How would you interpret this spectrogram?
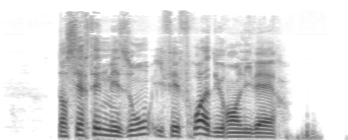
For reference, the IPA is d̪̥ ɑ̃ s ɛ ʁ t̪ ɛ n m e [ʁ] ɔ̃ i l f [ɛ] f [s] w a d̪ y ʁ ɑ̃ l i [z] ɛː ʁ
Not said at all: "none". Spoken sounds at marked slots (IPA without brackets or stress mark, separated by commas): z, ɛ, χ, v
